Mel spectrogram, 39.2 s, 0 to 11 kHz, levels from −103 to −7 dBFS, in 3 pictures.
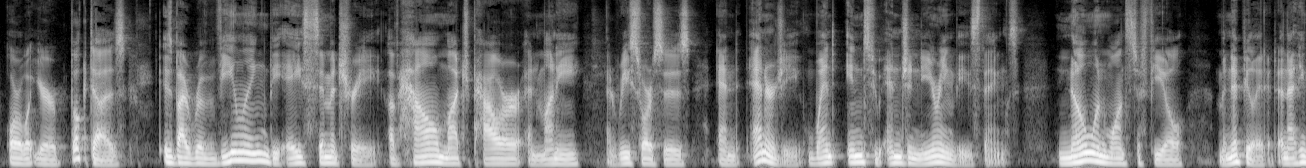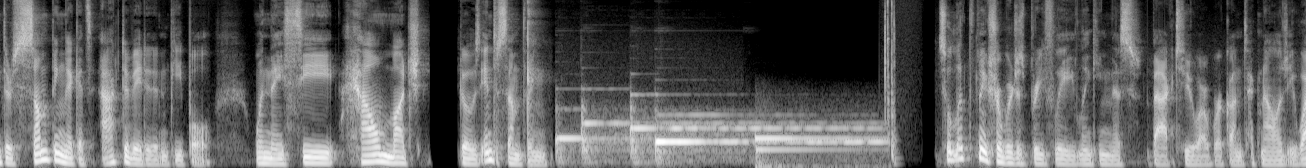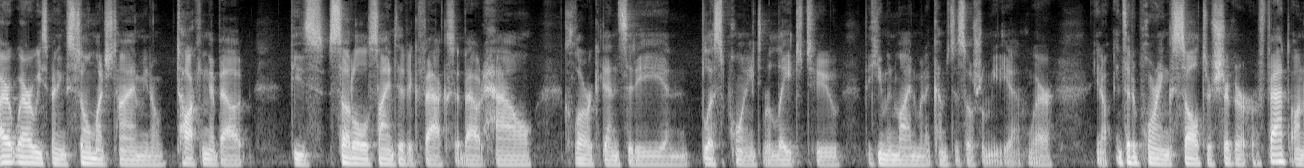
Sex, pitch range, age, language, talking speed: male, 85-115 Hz, 30-49, English, 170 wpm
